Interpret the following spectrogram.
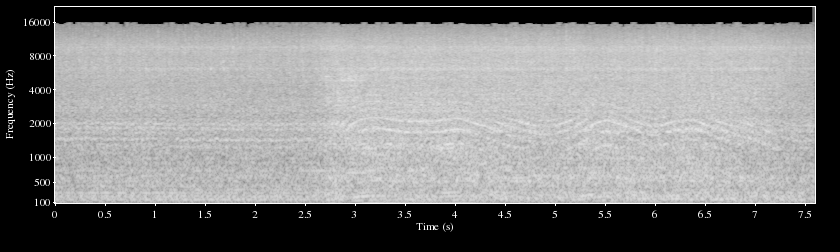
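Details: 1996 Chevy S10, 2.2 L four-cylinder, over 260,000 miles, codes P0200 and P0302, with the injector ruled out: an uneven stumbling beat with a recurring miss and popping as it revs, likely from a broken spark plug wire.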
